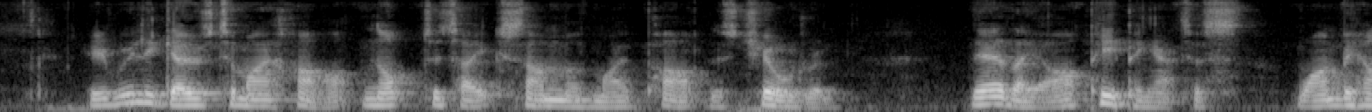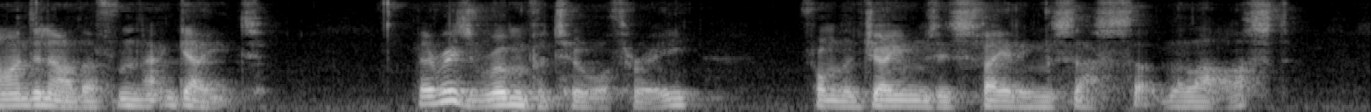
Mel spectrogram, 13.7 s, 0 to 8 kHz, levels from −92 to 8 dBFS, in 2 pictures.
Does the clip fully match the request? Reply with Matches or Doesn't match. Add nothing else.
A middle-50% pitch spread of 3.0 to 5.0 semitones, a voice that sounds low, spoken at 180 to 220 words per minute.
Matches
